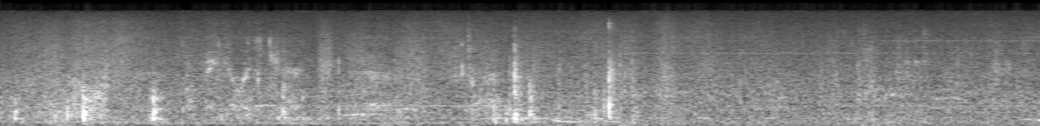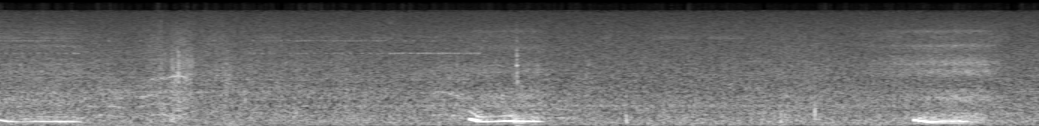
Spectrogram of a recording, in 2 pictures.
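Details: Sleeping cat snoring, a long-standing habit the owner considers normal: soft low snorts about every four seconds before it stops.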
